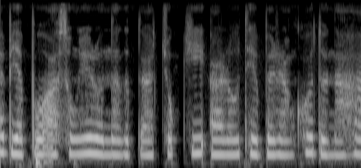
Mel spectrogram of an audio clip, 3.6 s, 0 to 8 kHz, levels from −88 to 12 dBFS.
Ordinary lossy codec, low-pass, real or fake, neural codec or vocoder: none; 7.2 kHz; real; none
